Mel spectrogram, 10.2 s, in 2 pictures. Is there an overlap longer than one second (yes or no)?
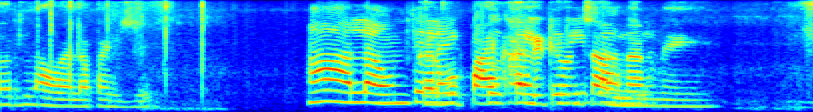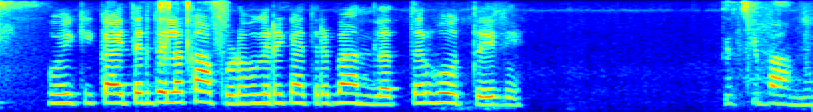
yes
